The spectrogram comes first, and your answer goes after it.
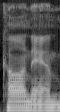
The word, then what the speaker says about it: Canaan: which eventually migrated to Canaan pronounced Conan with the k sound of the serpents a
